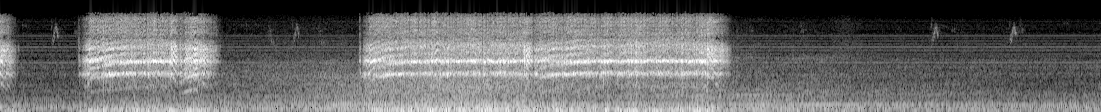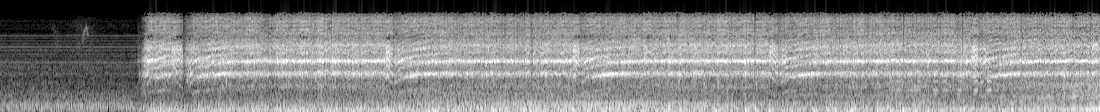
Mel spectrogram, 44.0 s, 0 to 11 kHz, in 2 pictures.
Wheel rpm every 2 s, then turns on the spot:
30, 140, 20, 30, 160, 150, 160, 20, 0, 0, 0, 0, 50, 150, 160, 150, 150, 150, 150, 160, 150, 150.
none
